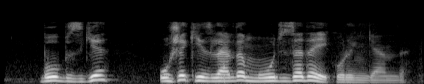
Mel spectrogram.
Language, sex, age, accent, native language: Uzbek, male, 18-24, Toshkent viloyati, Uzbek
